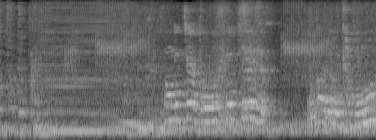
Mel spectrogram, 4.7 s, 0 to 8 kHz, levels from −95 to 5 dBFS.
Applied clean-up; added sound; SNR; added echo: none; Fart; 16 dB; reverberation time 0.5 s.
